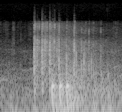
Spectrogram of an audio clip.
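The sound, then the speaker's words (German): A heavy exchange of gunfire in street fighting on Leipziger Straße during a workers' uprising, with Soviet tanks moving in. A low rumble gives way to a loud cluster of sharp cracks and rattling shots, then a steady noisy din. “beginnt soeben wieder ein heftiger Schusswechsel.”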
